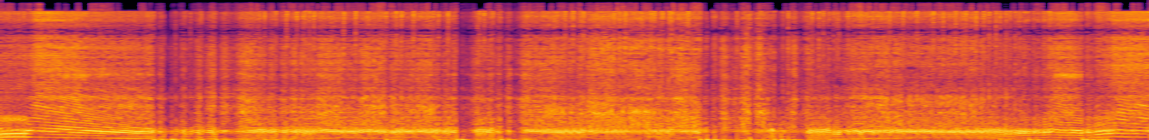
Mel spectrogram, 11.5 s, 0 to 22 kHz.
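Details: 2007 KTM EXC 300 two-stroke revving: a loud rev with ragged, dropping beats and brief cuts in the note. Running incorrectly, misfiring under throttle.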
